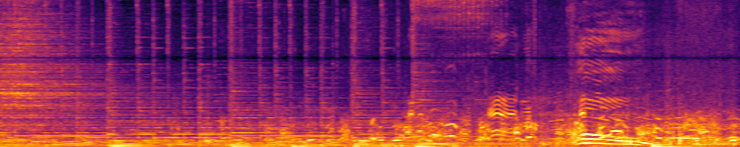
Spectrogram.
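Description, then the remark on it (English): A team of sled dogs barks and yips excitedly as they are mushed in falling snow, with overlapping high-pitched yelps and whines rising over a busy background. Voices murmur, and the noisy chorus grows louder toward the end. “Good dogs!”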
